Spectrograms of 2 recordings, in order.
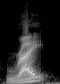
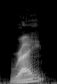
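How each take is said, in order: First: Louder insistent demand for an answer. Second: Almost yelling. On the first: Mentor demanding an answer from the man, insistent. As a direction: press hard for a yes. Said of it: "he demanded an answer". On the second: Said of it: "Sai was almost yelling". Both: A narrator's reading.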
